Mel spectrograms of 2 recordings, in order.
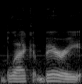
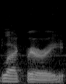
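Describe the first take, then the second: First: It is said as two separate words. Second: It is said as one joined word. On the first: The speaker calls it right. "two words are separated, so I'm going to say them separated" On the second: The speaker calls it wrong. "and not Blackberry"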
